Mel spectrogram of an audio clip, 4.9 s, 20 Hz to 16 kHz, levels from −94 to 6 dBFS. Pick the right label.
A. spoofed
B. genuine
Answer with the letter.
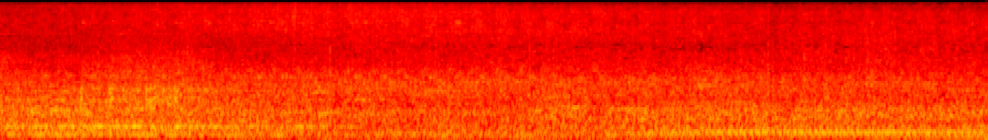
B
